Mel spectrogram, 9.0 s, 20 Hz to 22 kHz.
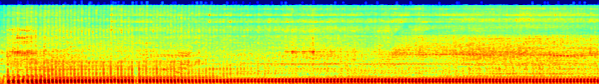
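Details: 1969 Taco minibike, a small single-cylinder engine started on choke. Quick, even popping that settles into a steady idle with light throttle blips; runs clean and healthy.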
